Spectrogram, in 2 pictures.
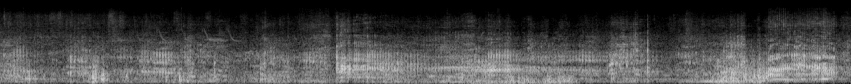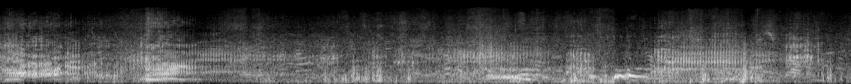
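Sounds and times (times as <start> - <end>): lions roaring: 2.7 - 10.9.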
